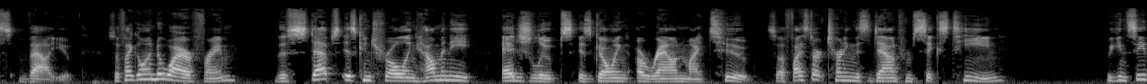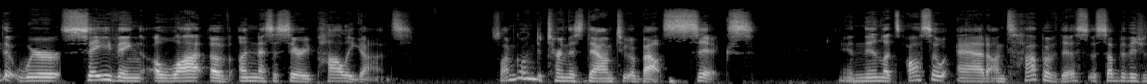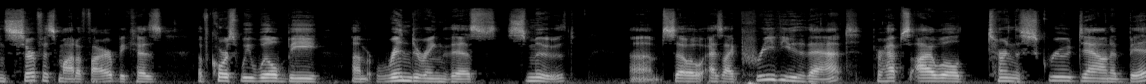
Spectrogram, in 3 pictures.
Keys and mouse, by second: 0.9 z, 1.2-2.0 middle drag, 3.1-3.5 middle drag, 3.6 middle click, 3.9-6.1 middle drag, 8.2 click, 9.9 right click, 10.1 middle click, 10.3 middle click, 12.3 click, 13.2-14.2 middle drag, 14.3 middle click, 16.9-19.3 drag, 19.3 z, 19.4 z, 20.0 Tab, 22.1 click, 24.5-26.1 drag, 27.0-27.4 drag, 29.5 middle click, 30.2 middle drag, 30.6-30.9 middle drag, 33.4 middle click, 33.5 middle click, 34.0 middle click, 34.2 click.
